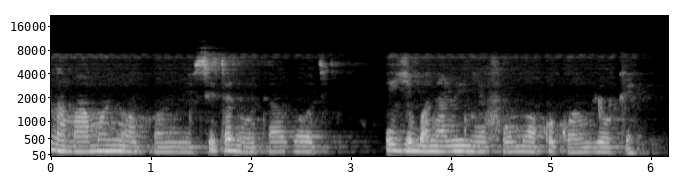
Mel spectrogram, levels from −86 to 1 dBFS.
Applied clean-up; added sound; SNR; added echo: none; none; none; reverberation time 0.6 s.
